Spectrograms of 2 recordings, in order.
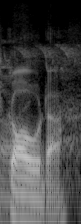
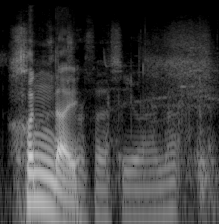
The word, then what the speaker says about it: Hyundai: pronounce the nation repr pronounce the name people pronounce it's hyai Hyundai cool um we've made it really challenging so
